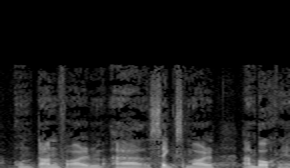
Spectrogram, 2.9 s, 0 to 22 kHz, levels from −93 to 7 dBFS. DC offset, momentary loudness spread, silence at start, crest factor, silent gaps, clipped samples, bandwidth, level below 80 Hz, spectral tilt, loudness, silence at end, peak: under 0.1%; 5 LU; 0.15 s; 20 dB; none; under 0.1%; 13.5 kHz; -62 dBFS; -5.5 dB/octave; -28 LUFS; 0 s; -8 dBFS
